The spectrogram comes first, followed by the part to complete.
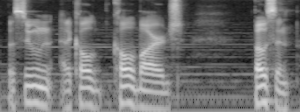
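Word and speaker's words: boatswain: Bosun. Haha, bosun. I remember how to pronounce sailor words.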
